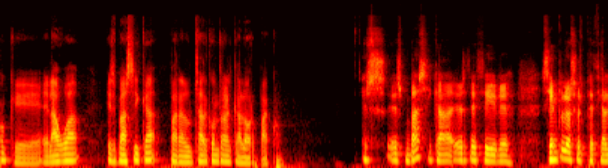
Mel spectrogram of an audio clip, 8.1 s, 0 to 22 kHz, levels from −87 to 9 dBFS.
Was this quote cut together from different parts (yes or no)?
no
